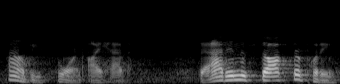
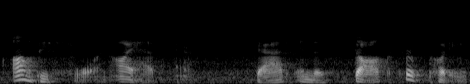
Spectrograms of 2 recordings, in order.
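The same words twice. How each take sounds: First: It is said without a condescending tone. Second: It is said in a condescending tone.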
